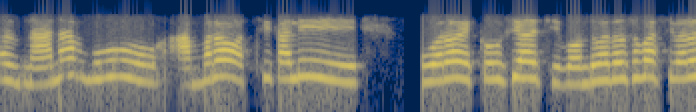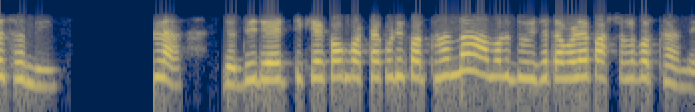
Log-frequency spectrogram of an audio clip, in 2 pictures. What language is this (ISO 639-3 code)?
ori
